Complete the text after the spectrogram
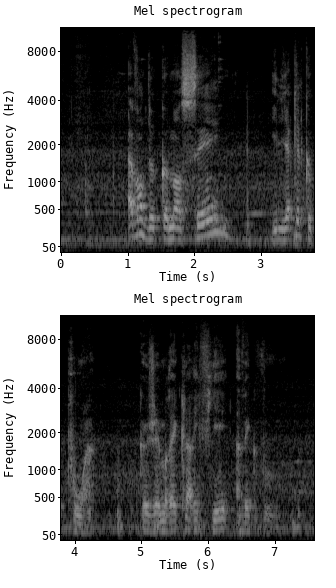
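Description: A middle-aged man speaks slowly and calmly.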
